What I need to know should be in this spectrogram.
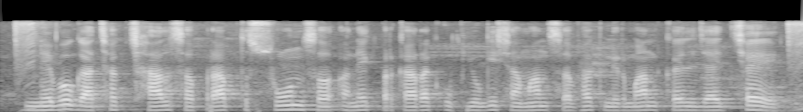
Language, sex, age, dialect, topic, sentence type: Maithili, male, 31-35, Southern/Standard, agriculture, statement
